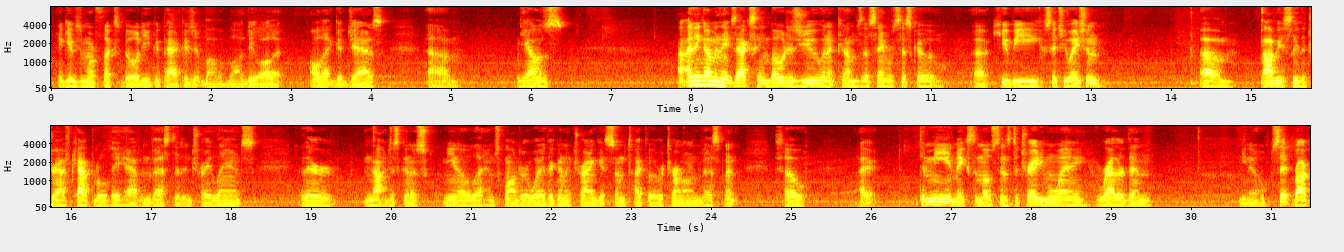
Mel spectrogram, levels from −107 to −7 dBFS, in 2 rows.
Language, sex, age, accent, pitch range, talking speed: English, male, 20-39, American, 90-105 Hz, 180 wpm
